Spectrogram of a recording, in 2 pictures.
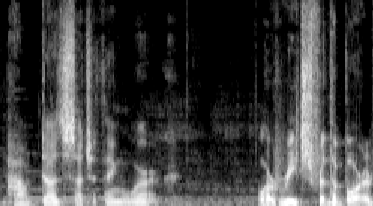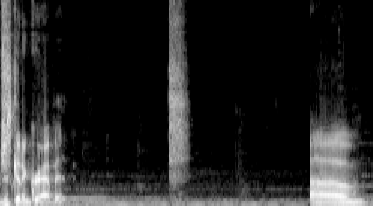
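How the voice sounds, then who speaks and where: A man's voice: fairly low pitch, takes it slowly, pauses often, a bit bright, faint music behind. A man giving casual livestream commentary as he plays a game, sometimes reading choices aloud. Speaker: streamer playing a game.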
